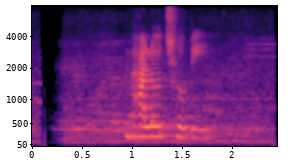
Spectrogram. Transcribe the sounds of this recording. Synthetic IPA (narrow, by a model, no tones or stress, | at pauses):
bʱalot͡ɕʰobi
